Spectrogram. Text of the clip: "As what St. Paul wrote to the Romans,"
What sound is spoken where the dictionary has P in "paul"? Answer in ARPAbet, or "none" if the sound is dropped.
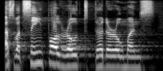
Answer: P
